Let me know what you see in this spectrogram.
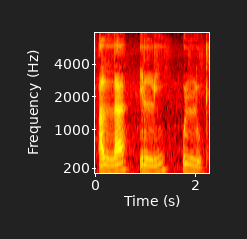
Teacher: Tidak ditekan, tidak didengungkan huruf lam.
